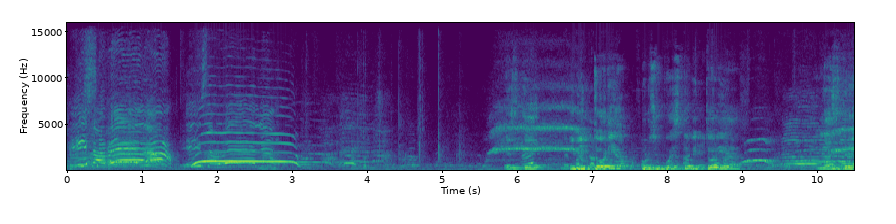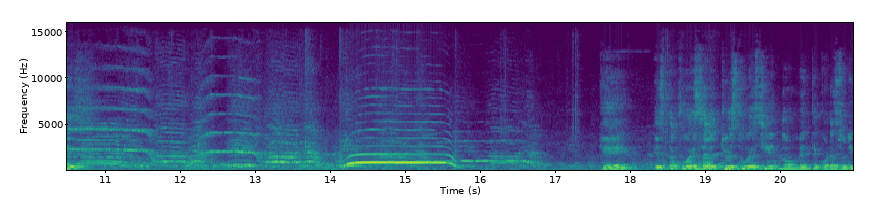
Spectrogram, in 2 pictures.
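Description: A woman sings loudly through loudspeakers.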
